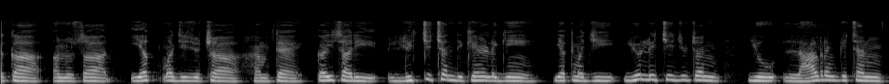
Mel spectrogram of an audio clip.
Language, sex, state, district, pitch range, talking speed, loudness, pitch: Hindi, male, Uttarakhand, Uttarkashi, 160-185 Hz, 180 wpm, -26 LUFS, 170 Hz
